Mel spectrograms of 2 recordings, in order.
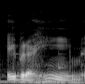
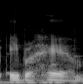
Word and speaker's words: Abraham: And remember, and family, I should say, you remember, because I'm now mentioning it, I say Abraham instead of Abraham because I'm looking to study the Hebrew language a little bit. And pronounce some of the words the way it's pronounced in Hebrew.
